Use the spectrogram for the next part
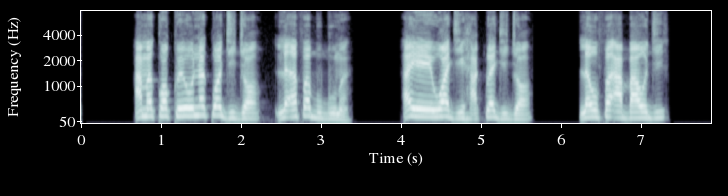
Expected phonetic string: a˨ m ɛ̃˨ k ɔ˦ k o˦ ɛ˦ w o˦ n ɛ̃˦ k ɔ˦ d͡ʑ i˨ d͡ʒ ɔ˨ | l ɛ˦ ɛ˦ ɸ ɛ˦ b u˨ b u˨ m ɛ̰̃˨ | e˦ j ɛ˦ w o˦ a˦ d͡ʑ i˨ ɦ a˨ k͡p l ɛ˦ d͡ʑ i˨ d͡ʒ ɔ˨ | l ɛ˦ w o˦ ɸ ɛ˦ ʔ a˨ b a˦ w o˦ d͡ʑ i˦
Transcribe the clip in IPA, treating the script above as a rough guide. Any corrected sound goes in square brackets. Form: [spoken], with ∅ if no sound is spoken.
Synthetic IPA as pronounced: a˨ m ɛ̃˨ k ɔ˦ k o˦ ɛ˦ w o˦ n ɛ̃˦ [k͡p] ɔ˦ d͡ʑ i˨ d͡ʒ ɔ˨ | l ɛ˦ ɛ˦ ɸ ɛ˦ b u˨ b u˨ m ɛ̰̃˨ | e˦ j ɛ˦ w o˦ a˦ d͡ʑ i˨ ɦ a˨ k͡p l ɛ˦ d͡ʑ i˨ d͡ʒ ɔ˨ | l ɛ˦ w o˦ ɸ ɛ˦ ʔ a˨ b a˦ w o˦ d͡ʑ i˦

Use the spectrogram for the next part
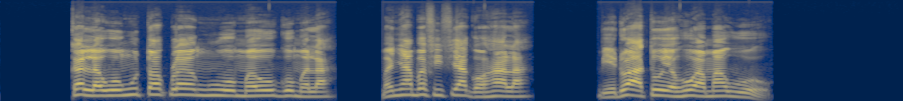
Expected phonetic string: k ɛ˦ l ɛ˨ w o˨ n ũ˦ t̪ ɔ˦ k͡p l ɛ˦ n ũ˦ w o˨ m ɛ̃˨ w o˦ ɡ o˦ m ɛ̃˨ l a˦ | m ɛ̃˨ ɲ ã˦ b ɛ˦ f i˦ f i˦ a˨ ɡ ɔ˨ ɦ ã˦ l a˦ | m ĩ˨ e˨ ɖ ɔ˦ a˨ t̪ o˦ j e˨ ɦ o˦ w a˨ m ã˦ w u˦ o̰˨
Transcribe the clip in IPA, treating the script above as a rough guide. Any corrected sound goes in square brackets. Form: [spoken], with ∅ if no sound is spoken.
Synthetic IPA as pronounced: k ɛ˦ l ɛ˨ w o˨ [ŋ] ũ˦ t̪ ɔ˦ k͡p l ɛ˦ [ŋ] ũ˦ w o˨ m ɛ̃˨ w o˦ ɡ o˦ m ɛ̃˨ l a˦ | m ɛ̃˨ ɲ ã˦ b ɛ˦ f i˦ f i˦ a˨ ɡ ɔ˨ ɦ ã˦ l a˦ | m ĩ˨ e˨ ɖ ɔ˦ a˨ t̪ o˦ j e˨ ɦ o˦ w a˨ m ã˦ w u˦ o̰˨

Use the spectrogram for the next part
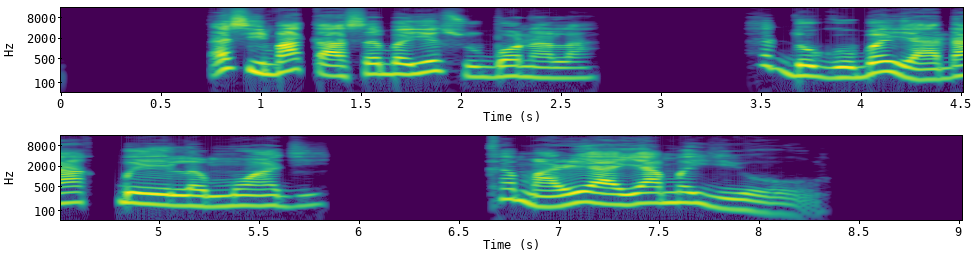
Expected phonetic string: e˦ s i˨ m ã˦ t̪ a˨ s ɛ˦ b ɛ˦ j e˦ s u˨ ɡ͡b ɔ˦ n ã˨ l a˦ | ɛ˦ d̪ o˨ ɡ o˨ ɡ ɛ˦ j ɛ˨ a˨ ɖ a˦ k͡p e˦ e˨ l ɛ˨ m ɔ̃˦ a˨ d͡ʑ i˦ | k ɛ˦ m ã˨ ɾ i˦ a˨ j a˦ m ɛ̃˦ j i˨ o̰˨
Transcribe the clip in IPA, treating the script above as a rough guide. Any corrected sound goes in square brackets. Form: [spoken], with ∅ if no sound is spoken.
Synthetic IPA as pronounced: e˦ s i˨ m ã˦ t̪ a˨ s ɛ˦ b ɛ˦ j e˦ s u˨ ɡ͡b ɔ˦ n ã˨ l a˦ | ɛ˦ d̪ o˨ ɡ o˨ [b] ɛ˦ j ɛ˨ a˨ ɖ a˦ k͡p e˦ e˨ l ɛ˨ m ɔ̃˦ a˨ d͡ʑ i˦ | k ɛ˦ m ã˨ ɾ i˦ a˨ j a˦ m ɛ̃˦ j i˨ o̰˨

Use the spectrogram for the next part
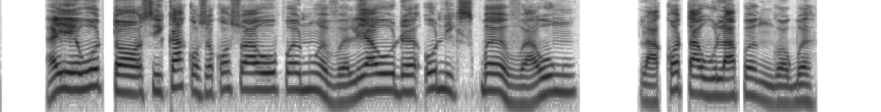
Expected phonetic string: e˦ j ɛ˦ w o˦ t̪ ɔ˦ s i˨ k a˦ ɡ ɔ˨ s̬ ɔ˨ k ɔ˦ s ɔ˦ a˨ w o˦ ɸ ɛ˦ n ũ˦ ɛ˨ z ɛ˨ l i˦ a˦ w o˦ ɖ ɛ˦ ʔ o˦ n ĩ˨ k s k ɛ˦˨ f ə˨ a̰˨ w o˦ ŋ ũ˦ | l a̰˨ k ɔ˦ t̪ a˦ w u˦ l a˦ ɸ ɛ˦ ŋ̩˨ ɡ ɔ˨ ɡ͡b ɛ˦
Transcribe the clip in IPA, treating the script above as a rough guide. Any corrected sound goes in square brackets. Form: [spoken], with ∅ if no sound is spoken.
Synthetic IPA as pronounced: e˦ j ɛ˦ w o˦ t̪ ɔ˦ s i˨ k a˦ [k] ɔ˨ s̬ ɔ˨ k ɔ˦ s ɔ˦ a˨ w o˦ ɸ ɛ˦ n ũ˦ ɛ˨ [v] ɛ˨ l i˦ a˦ w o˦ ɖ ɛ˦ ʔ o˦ n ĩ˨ k s [k͡p] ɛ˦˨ [v] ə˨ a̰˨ w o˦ ŋ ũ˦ | l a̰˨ k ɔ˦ t̪ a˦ w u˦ l a˦ ɸ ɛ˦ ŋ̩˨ ɡ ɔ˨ ɡ͡b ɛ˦

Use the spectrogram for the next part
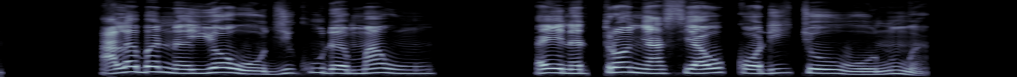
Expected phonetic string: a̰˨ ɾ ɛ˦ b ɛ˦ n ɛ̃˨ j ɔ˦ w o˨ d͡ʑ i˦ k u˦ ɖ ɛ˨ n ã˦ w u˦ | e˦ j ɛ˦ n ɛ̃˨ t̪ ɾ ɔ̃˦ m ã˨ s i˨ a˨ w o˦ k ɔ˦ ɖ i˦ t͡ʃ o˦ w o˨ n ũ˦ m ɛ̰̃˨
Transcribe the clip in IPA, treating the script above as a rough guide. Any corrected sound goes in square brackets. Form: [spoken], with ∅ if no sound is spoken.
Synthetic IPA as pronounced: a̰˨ [l] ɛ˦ b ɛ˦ n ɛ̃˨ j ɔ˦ w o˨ d͡ʑ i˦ k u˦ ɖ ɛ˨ [m] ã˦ w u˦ | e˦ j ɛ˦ n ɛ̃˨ t̪ ɾ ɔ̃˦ [ɲ] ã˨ s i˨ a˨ w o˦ k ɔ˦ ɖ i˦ t͡ʃ o˦ w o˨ n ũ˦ m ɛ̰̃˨

